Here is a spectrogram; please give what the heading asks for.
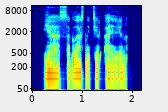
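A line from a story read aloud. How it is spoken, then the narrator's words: Barely audible, strained. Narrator (Russian): еле слышно выдавила девушка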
